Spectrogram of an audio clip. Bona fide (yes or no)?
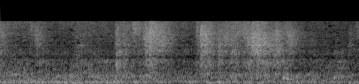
no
